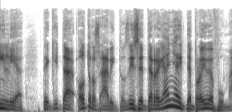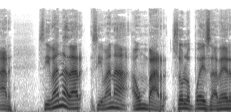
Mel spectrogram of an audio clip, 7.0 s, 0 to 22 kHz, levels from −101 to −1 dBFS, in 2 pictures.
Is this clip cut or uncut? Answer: uncut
